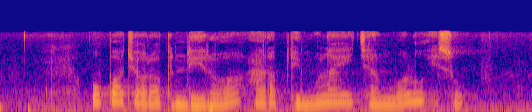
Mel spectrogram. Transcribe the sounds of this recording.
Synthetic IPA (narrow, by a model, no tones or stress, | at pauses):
upɔt͡ʃɔɾɔɡ̥ə̤nɖeɾɔaɾəp̚d̪̥i̤mulaid̥ʒ̥a̤mwɔluʔisuʔ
